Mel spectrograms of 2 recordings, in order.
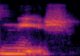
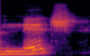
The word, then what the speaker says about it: niche: its home is called its niche you might also hear this called a niche either pronunciation is fine so an organism's niche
